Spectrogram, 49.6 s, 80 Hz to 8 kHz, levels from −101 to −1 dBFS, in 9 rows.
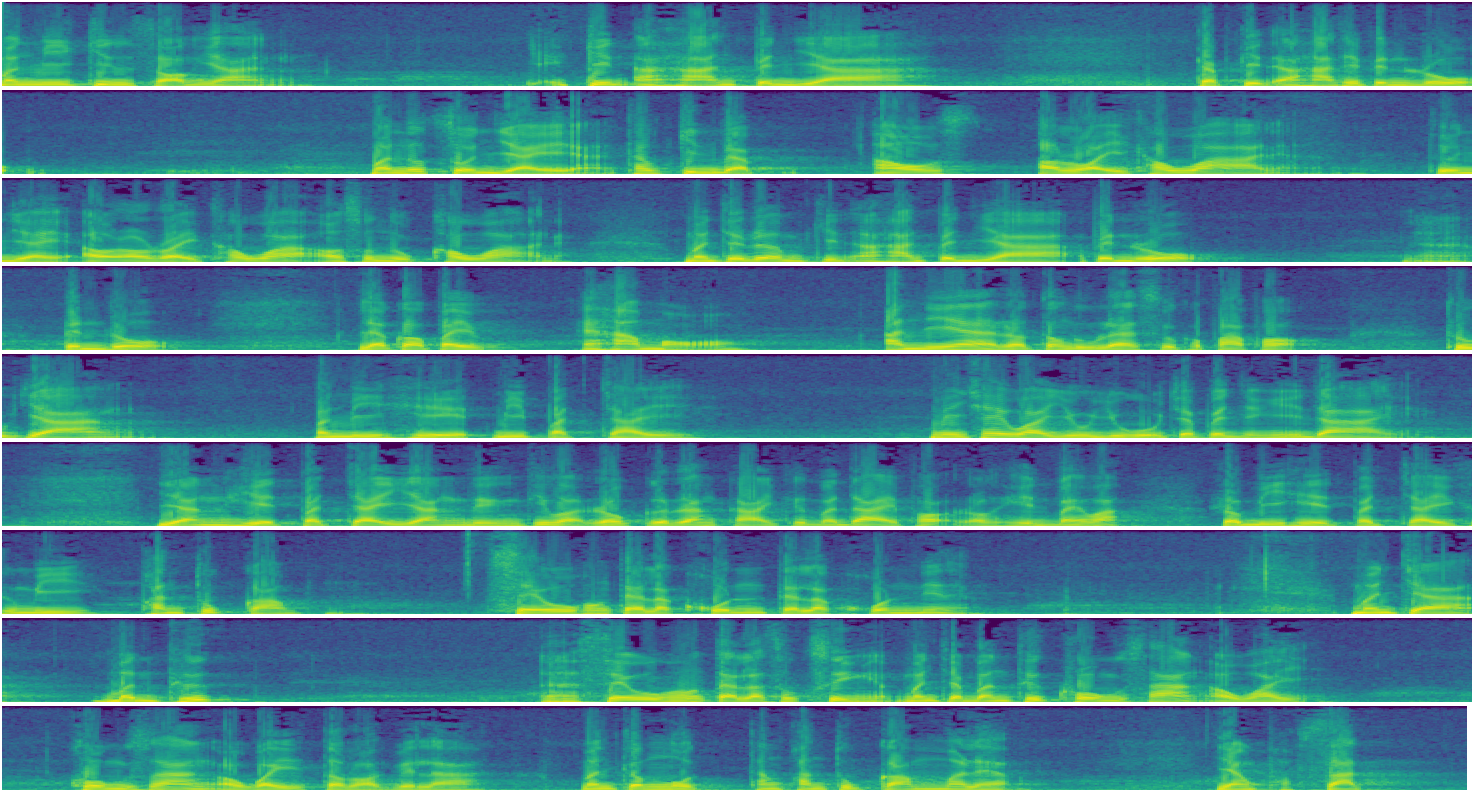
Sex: male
